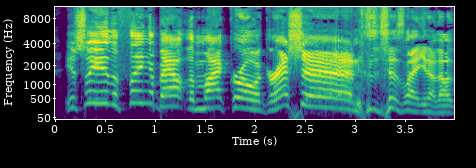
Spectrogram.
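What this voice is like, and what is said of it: Bill Cosby impression. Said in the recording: “doing a Cosby impression ... a fake Cosby”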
